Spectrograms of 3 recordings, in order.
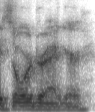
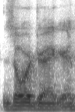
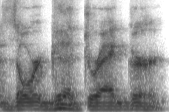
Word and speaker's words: Zorgdrager: yeah i'm a zordrager zordrager the first g is silent it's not zorg dragger because that would be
